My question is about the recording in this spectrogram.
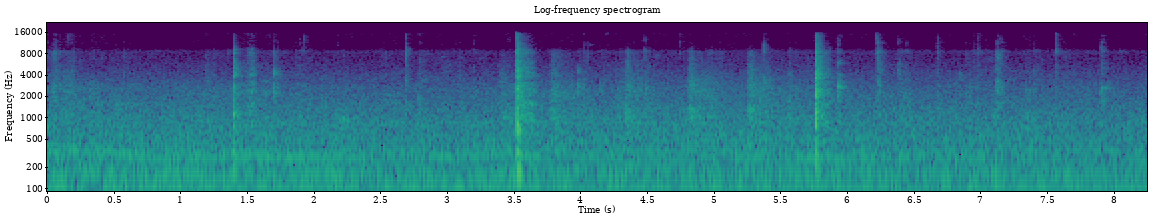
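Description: Eating sounds: a metal fork clicking a few times against a bowl while noodles are eaten, the sharpest click about three and a half seconds in, another near six seconds. A faint steady hum lies under it.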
